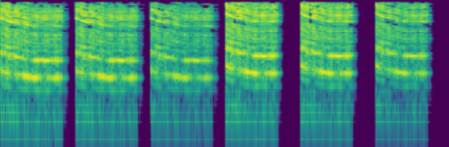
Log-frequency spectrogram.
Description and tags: Digital Data Whoosh
Data transfer in cinematic whoosh style.
air, dark, data, digital, drone, electronic, glitch, industrial, pad, pads, pass-by, robotic, space, swoosh, synth, texture, whoosh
